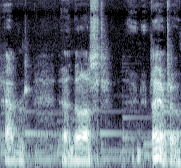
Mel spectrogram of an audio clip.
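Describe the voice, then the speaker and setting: A man's very deep, low voice with audible room echo and music in the background. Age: 90s. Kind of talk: interview. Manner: halting; slow.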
